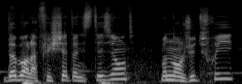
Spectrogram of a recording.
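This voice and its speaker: A man's voice: high voice, fast talker, faint music behind. A man playing a chatty, teasing companion in a science fiction audio drama, talking informally. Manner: teasing, informal, animated talk. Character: chatty, teasing young male companion of space adventurer. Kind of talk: French audio drama dialogue.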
